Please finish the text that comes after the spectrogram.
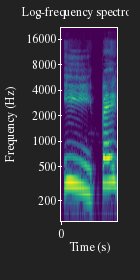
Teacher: so 一 here's fourth tone. Okay, tone changing rule.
